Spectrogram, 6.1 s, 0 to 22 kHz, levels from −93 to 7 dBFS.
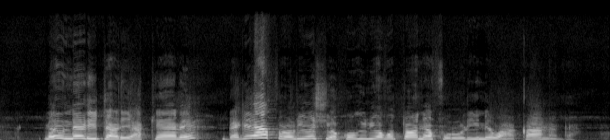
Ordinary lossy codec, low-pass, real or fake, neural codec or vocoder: none; 19.8 kHz; fake; codec, 44.1 kHz, 7.8 kbps, Pupu-Codec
